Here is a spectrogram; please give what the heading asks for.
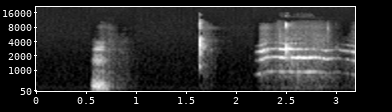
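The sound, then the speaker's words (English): Cats play-fighting and wrestling let out a short yowl, then a brief click, then a longer drawn-out harmonic cry, all faint against a quiet background. “Cat playing / fighting, if you heard the yelling in the background. Going at it. Cat wrestling.”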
